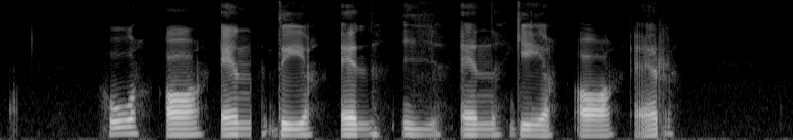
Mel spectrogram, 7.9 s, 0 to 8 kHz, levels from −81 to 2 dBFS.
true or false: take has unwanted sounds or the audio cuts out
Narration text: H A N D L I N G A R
true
